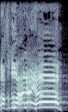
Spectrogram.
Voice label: inform kill firm infantry, battle chatter, english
